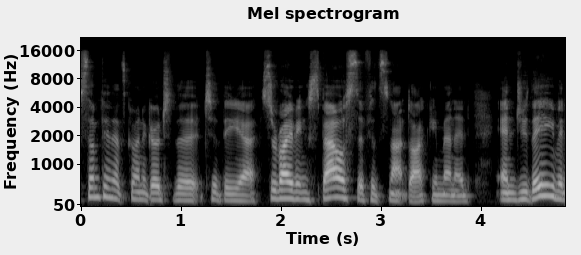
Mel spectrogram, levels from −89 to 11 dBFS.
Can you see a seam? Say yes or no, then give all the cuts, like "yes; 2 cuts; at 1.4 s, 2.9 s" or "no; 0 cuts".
yes; 1 cut; at 1.8 s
